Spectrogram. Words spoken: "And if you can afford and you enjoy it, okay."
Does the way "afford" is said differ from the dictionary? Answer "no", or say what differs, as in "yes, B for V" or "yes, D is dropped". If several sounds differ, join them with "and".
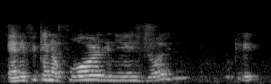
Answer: no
